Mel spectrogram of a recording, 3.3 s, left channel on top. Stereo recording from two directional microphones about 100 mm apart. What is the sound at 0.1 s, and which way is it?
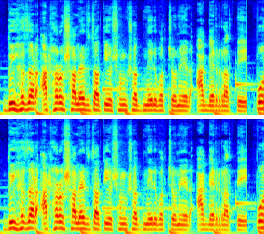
Speech, 45° left (ahead or behind).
